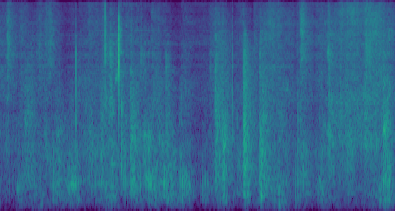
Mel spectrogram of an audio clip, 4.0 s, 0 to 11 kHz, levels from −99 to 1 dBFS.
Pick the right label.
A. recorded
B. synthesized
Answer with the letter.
B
